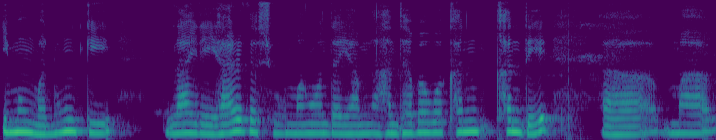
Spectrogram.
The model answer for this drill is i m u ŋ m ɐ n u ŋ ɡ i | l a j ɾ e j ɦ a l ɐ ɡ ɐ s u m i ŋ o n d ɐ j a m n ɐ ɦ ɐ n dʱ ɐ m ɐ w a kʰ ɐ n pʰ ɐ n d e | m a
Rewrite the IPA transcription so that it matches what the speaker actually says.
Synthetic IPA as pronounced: i m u ŋ m ɐ n u ŋ ɡ i | l a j ɾ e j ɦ a ɾ ɐ ɡ ɐ s u m a ŋ o n d ɐ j a m n ɐ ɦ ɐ n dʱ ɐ b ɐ w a kʰ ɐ n kʰ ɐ n d e | m a

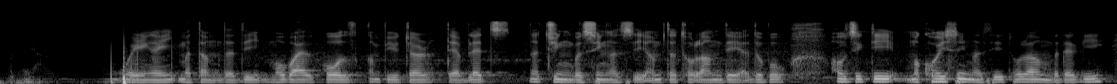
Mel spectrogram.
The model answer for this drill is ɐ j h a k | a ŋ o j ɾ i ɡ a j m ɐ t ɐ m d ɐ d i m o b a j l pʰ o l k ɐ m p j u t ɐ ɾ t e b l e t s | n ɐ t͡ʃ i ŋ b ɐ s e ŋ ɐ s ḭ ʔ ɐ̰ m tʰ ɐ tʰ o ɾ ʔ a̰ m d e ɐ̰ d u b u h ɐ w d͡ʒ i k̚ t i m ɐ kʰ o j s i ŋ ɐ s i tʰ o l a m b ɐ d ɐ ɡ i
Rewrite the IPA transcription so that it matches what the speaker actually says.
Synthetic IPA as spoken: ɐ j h a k | a ŋ o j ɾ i ŋ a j m ɐ t ɐ m d ɐ d i m o b a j l pʰ o l k ɐ m p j u t ɐ ɾ t e b l e t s | n ɐ t͡ʃ i ŋ b ɐ s i ŋ ɐ s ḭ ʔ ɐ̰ m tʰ ɐ tʰ o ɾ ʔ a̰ m d e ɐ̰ d u b u h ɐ w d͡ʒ i k̚ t i m ɐ kʰ o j s i ŋ ɐ s i tʰ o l a m b ɐ d ɐ ɡ i

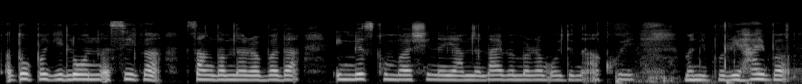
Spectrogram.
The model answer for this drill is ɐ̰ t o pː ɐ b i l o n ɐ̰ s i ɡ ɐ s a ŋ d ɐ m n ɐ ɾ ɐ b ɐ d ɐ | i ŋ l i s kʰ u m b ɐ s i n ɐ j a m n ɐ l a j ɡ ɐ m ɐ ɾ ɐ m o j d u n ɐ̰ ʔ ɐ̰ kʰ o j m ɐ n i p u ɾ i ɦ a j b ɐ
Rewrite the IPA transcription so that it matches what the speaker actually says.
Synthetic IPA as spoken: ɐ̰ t o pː ɐ ɡ i l o n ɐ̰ s i ɡ ɐ s a ŋ d ɐ m n ɐ ɾ ɐ b ɐ d ɐ | i ŋ l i s kʰ u m b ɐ s i n ɐ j a m n ɐ l a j b ɐ m ɐ ɾ ɐ m o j d u n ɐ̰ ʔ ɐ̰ kʰ o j m ɐ n i p u ɾ i ɦ a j b ɐ

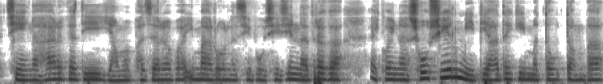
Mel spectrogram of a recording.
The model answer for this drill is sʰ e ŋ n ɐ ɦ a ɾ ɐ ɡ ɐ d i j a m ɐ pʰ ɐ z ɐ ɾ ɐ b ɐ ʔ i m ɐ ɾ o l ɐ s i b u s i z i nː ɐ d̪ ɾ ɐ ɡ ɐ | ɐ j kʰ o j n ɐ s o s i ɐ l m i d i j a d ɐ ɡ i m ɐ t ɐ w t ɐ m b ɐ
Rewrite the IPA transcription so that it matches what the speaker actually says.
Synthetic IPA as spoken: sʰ e ŋ n ɐ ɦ a ɾ ɐ ɡ ɐ d i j a m ɐ pʰ ɐ z ɐ ɾ ɐ b ɐ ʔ i m a ɾ o l ɐ s i b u s i z i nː ɐ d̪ ɾ ɐ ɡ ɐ | ɐ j kʰ o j n ɐ s o s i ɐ l m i d i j a d ɐ ɡ i m ɐ t ɐ w t ɐ m b ɐ

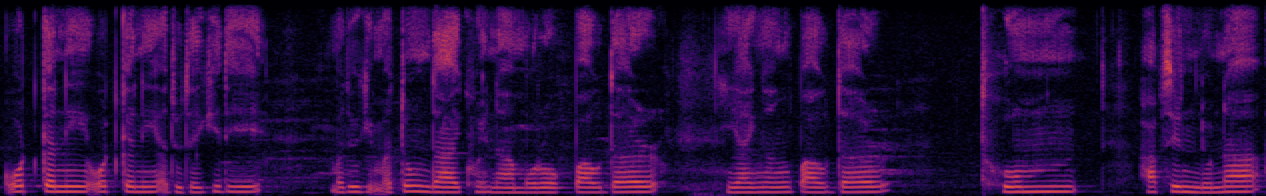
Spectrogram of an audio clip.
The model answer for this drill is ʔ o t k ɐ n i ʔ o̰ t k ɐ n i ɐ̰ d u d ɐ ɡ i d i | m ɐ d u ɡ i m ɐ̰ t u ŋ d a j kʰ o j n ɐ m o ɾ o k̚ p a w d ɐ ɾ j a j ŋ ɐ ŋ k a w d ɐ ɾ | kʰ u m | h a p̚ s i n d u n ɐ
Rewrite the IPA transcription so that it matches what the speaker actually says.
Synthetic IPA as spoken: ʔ o t k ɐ n i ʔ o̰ t k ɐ n i ɐ̰ d u d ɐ ɡ i d i | m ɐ d u ɡ i m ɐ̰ t u ŋ d a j kʰ o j n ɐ m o ɾ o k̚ p a w d ɐ ɾ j a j ŋ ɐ ŋ p a w d ɐ ɾ | tʰ u m | h a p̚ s i n d u n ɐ

